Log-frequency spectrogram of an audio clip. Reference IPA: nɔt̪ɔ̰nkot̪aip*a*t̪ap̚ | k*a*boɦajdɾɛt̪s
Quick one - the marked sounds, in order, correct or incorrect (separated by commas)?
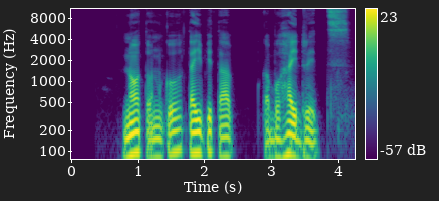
incorrect, correct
